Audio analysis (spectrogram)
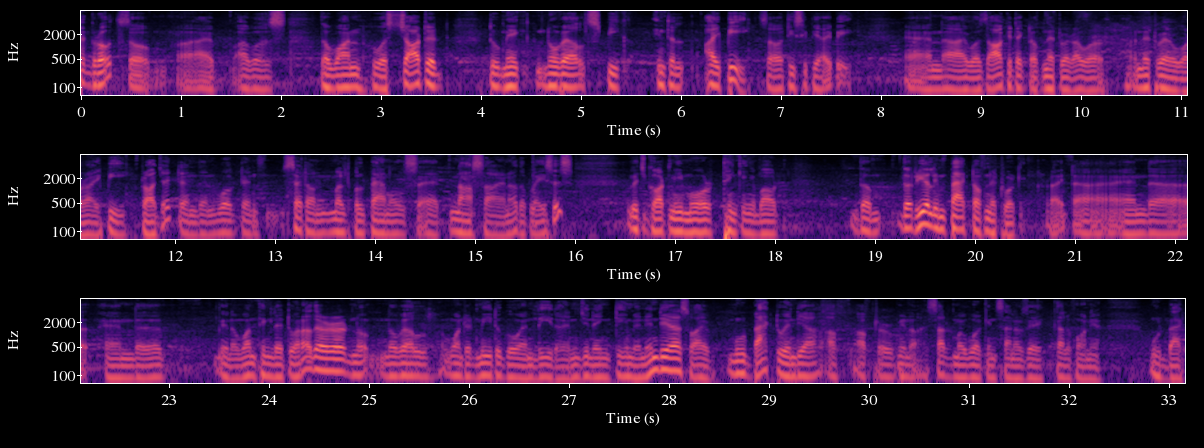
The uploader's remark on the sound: In this episode recording at the Broadband World Forum 2019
